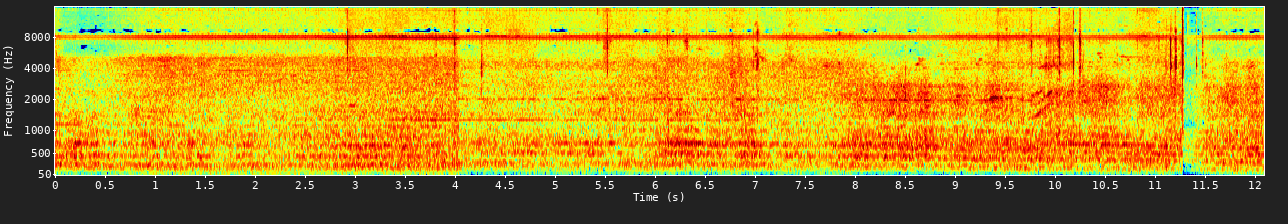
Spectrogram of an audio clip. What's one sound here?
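A jet airliner roars steadily overhead.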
